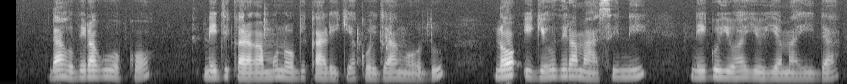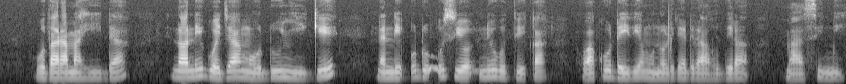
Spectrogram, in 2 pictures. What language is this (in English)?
Kikuyu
